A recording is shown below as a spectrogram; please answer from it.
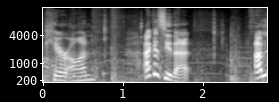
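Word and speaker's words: Charon: yeah she's ecstatic okay hades pronounces it care on i can see that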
